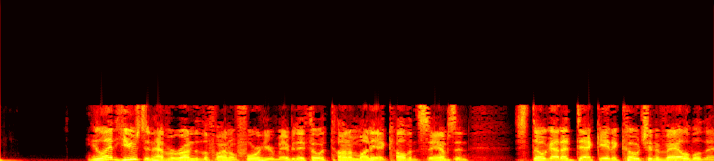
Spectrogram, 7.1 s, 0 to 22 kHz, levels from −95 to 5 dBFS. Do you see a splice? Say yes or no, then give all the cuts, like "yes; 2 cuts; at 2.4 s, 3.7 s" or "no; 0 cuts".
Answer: no; 0 cuts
